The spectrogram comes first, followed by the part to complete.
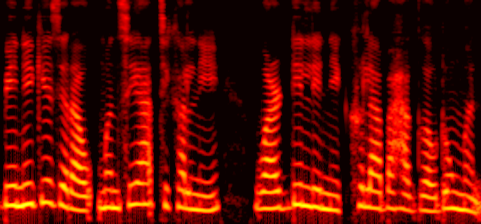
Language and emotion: Bodo, neutral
